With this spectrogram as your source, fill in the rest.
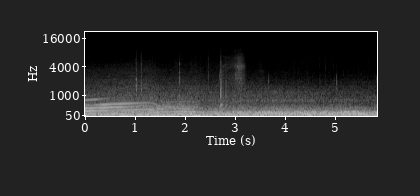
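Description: A 2018 Infiniti Q60 Red Sport 400 launches from a standstill to 60 mph, its engine revving up and shifting with a falling tone before settling into a loud, continuous roaring rumble close up.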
